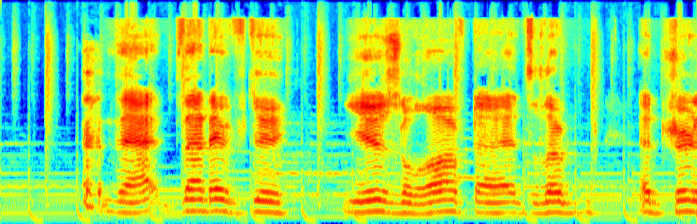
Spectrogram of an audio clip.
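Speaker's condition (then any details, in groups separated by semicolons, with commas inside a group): Friedreich's ataxia; spasticity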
